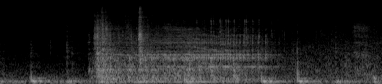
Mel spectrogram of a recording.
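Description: A wooden door creaks open slowly.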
